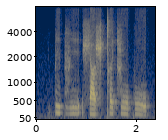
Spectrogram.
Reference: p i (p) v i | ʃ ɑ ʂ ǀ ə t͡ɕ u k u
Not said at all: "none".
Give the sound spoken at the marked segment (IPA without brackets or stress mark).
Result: p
